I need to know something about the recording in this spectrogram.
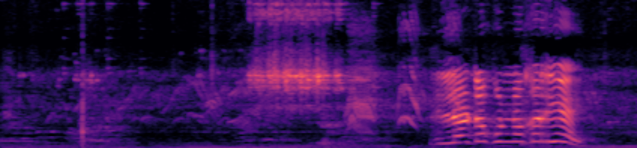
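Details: Mewati goat at a goat farm in Alwar, giving one loud, quavering, wavering bleat near the end, after faint background murmur and a brief sharp click early on.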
